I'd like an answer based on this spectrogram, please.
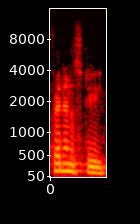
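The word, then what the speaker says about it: Pfannenstiel: के तौर पे देखिए, इसमें ये पी साइलेंट है, पी क्या है, साइलेंट है। तो ये मैंने क्या लिखा है, अगर पी साइलेंट हो जाए दैट इज कॉल्ड फेनन स्टील।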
